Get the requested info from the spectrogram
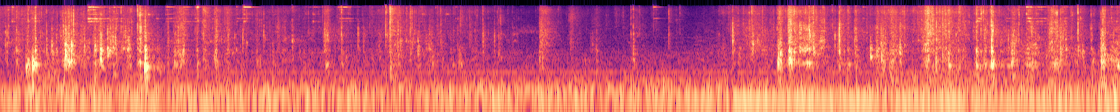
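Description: A Doberman's claws scratching and scrabbling on tree bark as she climbs the trunk: a quick run of sharp scrapes and clicks in the first second, a quieter stretch, then another flurry from about four seconds in.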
